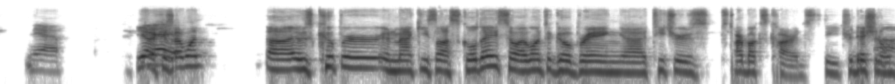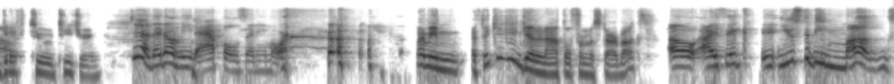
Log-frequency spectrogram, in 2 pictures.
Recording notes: This episode was recorded in the beginning of Phase 2 of the re-opening period in Ontario. We're finding Zoom is just WAY more convenient!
